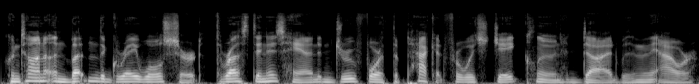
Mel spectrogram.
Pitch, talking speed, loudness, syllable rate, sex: 115 Hz, 205 wpm, -19 LUFS, 4.5 syllables/s, male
